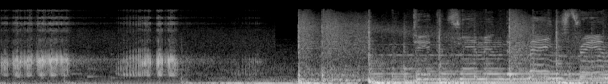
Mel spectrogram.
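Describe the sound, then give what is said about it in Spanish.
Green frog croaking in a run of raspy, rhythmic calls, loud throughout and heard alone. “Soy verde, me gusta saltar, jugar en el charco y también sé croar. ¿Quién soy? La rana.”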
